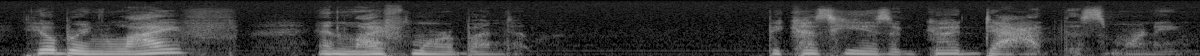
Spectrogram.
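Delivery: preacher dropping to a whisper before prayer; intimate whisper. Real, not acted. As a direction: hush it like a secret.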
